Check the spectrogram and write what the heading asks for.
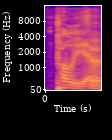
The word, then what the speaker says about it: Poilievre: Poilievre. Sort of a weird R, silent R.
